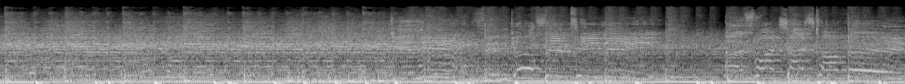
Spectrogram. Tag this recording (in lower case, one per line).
music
